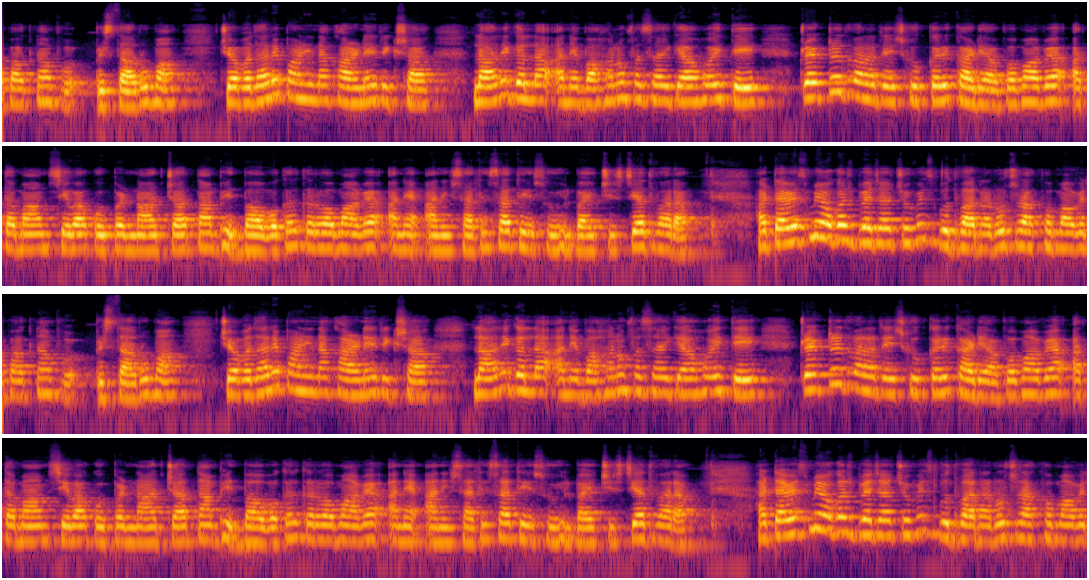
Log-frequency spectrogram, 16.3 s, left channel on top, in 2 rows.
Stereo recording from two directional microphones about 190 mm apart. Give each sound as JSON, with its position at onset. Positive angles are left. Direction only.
{"t": 0.1, "sound": "speech", "side_deg": 5}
